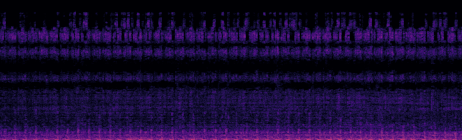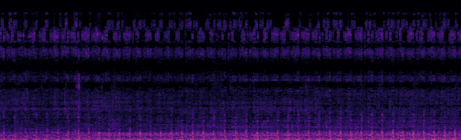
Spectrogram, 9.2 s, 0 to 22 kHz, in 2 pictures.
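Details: Suzuki Access 125 scooter: steady, even single-cylinder idle at about three pulses a second, no knock or rattle from the drive; healthy idle.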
